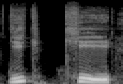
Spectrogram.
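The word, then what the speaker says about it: Geekey: Uh it's made by Geeky. So it's spelled like geek and key put together. So I have this Geek Key uh keychain multi-tool.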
